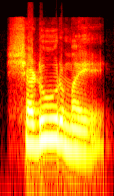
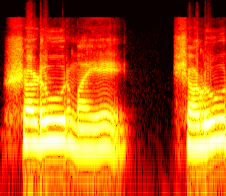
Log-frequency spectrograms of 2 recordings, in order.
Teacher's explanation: so that means retroflex you have to twist your tongue slightly up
